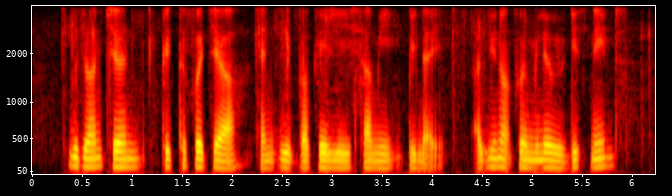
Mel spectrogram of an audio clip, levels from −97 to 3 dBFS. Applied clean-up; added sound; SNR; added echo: neural separator model SepFormer WHAM!.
